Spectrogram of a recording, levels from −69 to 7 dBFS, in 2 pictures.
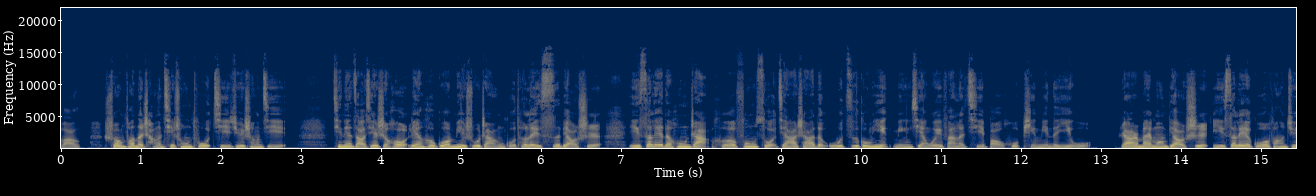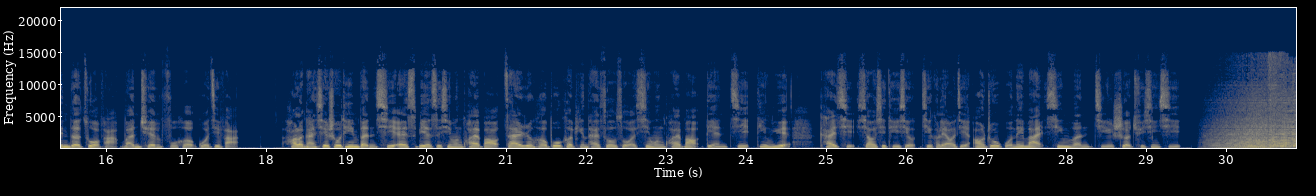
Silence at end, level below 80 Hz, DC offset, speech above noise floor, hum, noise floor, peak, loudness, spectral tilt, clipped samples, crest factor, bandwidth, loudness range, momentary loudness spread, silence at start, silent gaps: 0 s; -48 dBFS; under 0.1%; 29 dB; none; -49 dBFS; -4 dBFS; -20 LUFS; -5 dB/octave; under 0.1%; 16 dB; 15.5 kHz; 5 LU; 10 LU; 0 s; 12.95-13.17 s, 29.56-29.62 s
